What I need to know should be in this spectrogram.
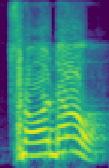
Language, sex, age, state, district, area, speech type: Hindi, male, 45-60, Rajasthan, Karauli, rural, read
